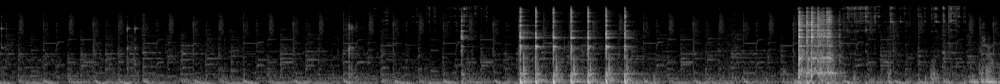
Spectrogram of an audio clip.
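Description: A metal utensil clinking against a glass mixing bowl: a quick run of about nine ringing strikes in a second, about halfway through, then a rough scraping rasp of a whisk working a thick yogurt-and-tahini sauce in the bowl near the end. Background music plays throughout.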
